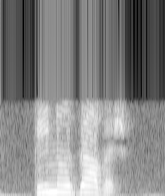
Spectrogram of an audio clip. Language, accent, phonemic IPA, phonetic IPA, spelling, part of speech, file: Armenian, Eastern Armenian, /dinoˈzɑvəɾ/, [dinozɑ́vəɾ], դինոզավր, noun, Hy-դինոզավր.ogg
- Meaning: dinosaur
